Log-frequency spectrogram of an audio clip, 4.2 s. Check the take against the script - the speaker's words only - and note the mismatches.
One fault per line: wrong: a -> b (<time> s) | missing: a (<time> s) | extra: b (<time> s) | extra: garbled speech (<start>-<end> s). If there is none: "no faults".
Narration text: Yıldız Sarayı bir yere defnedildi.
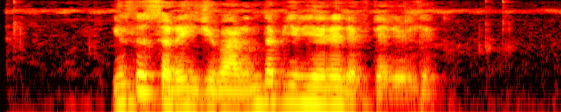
extra: civarında (1.5 s)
